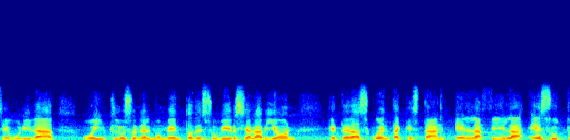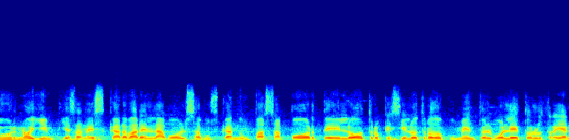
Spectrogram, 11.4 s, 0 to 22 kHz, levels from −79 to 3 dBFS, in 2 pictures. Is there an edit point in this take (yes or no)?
no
